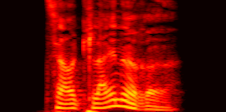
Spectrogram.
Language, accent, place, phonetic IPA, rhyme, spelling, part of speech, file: German, Germany, Berlin, [t͡sɛɐ̯ˈklaɪ̯nəʁə], -aɪ̯nəʁə, zerkleinere, verb, De-zerkleinere.ogg
- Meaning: inflection of zerkleinern: 1. first-person singular present 2. first-person plural subjunctive I 3. third-person singular subjunctive I 4. singular imperative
